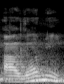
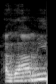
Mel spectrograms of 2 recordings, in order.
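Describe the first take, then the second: First: आगामी with long first aa; correct pronunciation. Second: आगामी with short first a; wrong pronunciation. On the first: Teacher giving the right word, आगामी starting long. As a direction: say आगामी as "aa-gaami". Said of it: "आगामी बिल्कुल सही हो गया". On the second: Teacher rejecting the error, आगामी starting short. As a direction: say आगामी as "a-gaami". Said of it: "आगामी नहीं". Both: Shown as a demonstration.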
